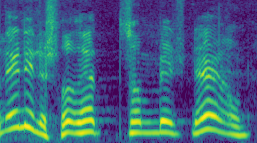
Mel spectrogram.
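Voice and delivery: high, drawn-out mock grumble; hammed-up onlooker complaining; Tucker impression. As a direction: put on a slow, high voice of complaint. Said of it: "Tucker's watching, going".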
